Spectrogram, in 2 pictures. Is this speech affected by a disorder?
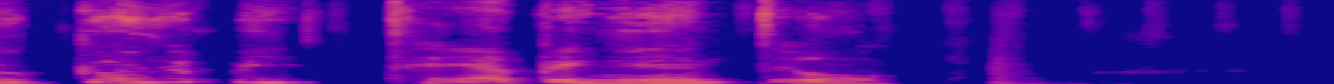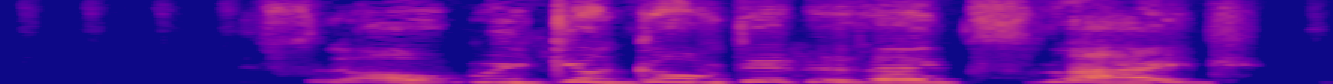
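Yes: speech and mobility impairment.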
